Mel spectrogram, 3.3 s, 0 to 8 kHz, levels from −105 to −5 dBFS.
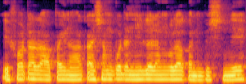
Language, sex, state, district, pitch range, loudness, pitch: Telugu, male, Andhra Pradesh, Sri Satya Sai, 115-120 Hz, -14 LUFS, 120 Hz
